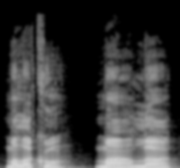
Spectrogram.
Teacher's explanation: not stressed it is pronounced like a for example Malo Malo the last o is stressed it means that it pronounced loud and clear unlike all the other syllables all the other ones I guess they get muffled that's why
